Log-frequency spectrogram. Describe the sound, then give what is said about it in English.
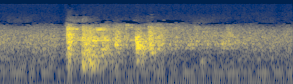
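A man deliberately smashes an ornament: a sudden crash of the brittle object shattering, followed a half-second later by a second smaller impact as pieces scatter and settle. It is fairly loud, with no voices. “Did something get broken here, Mr. Craig? Did that ornament fall off the mantelpiece?”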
